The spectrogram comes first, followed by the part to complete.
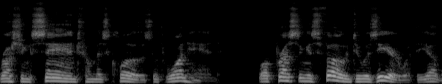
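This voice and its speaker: With a normal speaking voice at a medium pitch, a man talks at a fairly quick pace on a very clean recording with a silent background. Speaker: author narrating his own fiction. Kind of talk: audiobook-style crime story reading.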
